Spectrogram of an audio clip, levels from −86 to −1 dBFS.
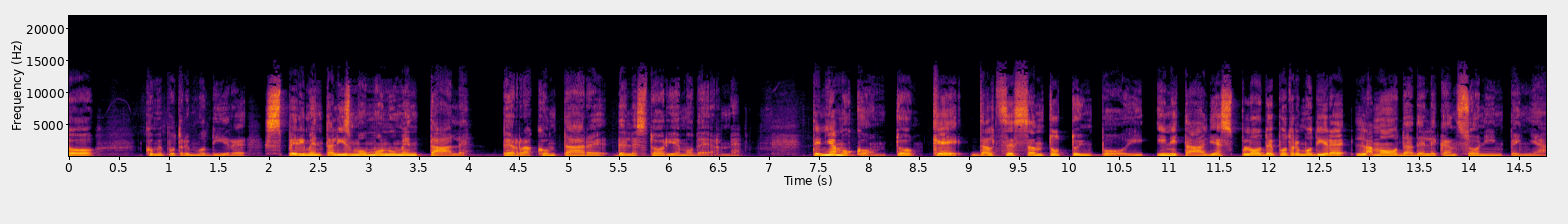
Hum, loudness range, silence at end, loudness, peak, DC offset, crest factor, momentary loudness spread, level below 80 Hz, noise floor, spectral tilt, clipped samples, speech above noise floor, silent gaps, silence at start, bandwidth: none; 4 LU; 0 s; -21 LUFS; -6 dBFS; under 0.1%; 16 dB; 12 LU; -52 dBFS; -46 dBFS; -5 dB/octave; under 0.1%; 25 dB; none; 0 s; 13.5 kHz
